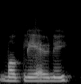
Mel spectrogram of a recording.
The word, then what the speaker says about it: Moglioni: Oh, it's my married name and uh I married a liverian so they pronounce it Moglioni.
